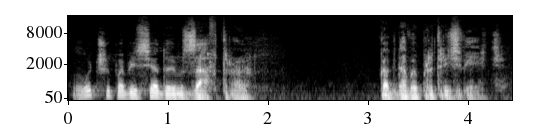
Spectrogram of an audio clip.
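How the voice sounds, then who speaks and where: A deep, stern, dignified official. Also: male voice, very animated, husky, exaggerated voice. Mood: stern, offended. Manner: stern, formal, measured. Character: dignified, firm male official refusing to be intimidated. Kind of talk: Russian radio play acting.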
